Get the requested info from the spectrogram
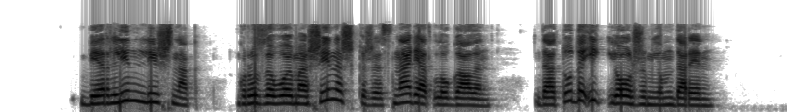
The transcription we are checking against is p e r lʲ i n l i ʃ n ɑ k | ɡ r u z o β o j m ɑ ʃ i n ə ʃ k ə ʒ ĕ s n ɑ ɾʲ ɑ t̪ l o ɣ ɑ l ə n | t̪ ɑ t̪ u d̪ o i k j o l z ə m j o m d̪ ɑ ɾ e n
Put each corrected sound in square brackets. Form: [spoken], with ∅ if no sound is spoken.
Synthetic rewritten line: [b] e r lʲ i n l i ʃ n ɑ k | ɡ r u z o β o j m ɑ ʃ i n ə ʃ k ə ʒ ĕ s n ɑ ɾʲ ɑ t̪ l o ɣ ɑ l ə n | [d̪] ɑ t̪ u d̪ o i k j o l [ʒ] ə m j o m d̪ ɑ ɾ e n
